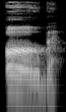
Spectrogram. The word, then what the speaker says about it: herb: vow you're right but H is silent we say herb it is starting with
